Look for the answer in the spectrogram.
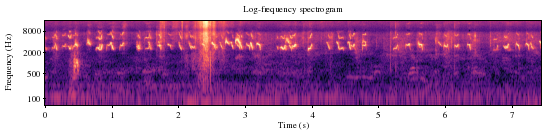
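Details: Hen with her chicks: continuous chorus of high, short chick peeps repeated rapidly, several chicks at once, with one sharp knock in the middle.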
